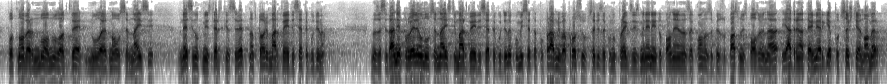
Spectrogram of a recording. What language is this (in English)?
Bulgarian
